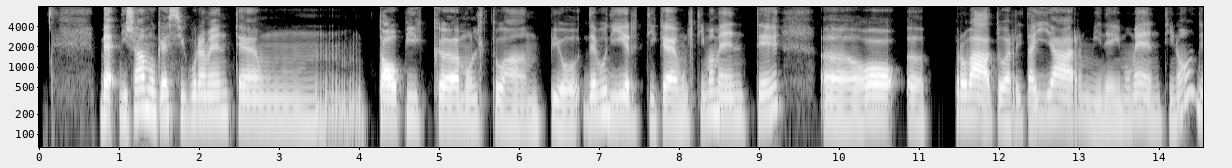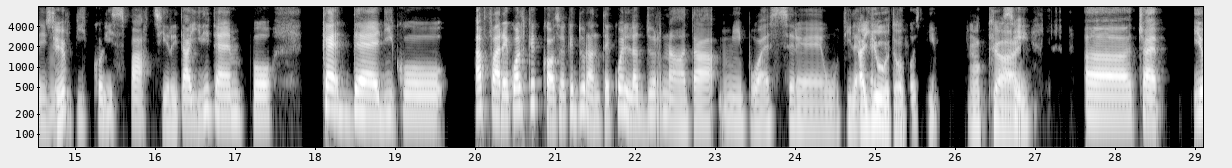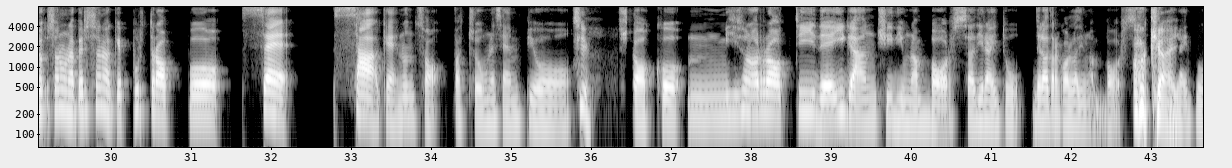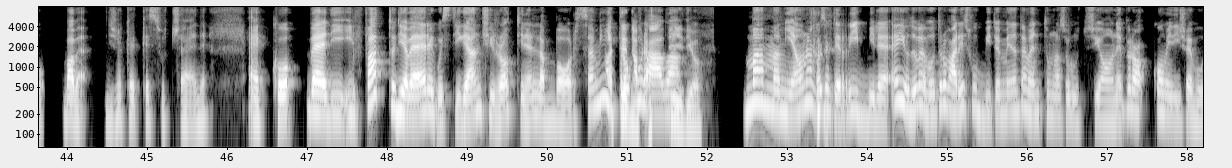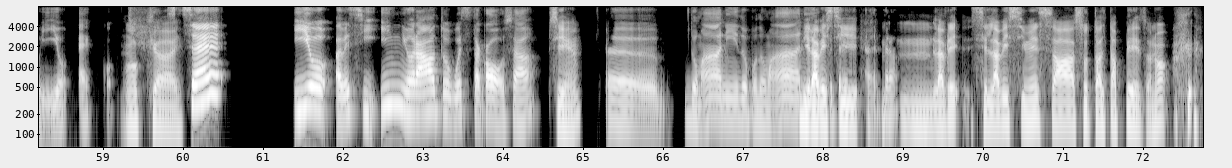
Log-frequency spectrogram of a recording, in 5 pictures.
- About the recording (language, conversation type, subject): Italian, podcast, Cosa fai per gestire lo stress nella vita di tutti i giorni?
- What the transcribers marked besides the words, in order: drawn out: "un"; in English: "topic"; tapping; "cioè" said as "ceh"; laughing while speaking: "Okay"; chuckle; chuckle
